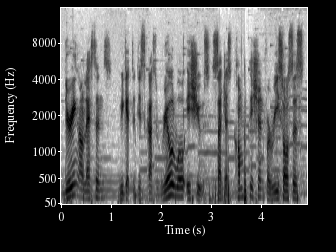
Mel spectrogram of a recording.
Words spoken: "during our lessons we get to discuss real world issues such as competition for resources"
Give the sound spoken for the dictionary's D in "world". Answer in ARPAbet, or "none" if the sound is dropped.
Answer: none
